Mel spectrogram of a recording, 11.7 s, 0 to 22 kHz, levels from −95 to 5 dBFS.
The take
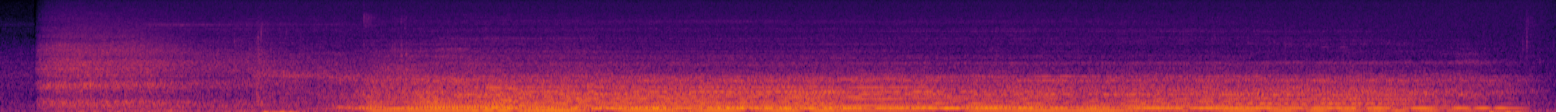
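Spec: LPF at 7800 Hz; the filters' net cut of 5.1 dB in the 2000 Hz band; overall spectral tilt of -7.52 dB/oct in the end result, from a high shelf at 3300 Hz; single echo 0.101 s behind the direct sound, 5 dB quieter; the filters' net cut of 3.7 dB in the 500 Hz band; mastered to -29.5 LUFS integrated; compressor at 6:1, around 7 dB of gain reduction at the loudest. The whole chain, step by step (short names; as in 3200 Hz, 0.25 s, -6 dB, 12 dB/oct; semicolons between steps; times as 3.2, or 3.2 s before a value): LPF 7800 Hz; bell 500 Hz -4.5 dB; bell 2000 Hz -4.5 dB; high shelf 3300 Hz -5.5 dB; compressor 6:1, threshold -30 dBFS; echo 0.101 s -5 dB; gain +4.5 dB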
